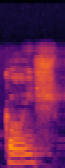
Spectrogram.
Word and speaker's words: cães: Percebam aqui como na palavra cães, a letra E, ela vai produzir o som de I.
